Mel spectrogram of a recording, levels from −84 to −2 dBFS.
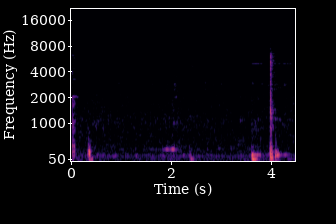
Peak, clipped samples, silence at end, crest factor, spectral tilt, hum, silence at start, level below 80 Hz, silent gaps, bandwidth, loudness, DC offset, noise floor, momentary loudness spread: -20 dBFS; under 0.1%; 0.15 s; 24 dB; -7 dB/octave; none; 0 s; -52 dBFS; none; 7.6 kHz; -42 LUFS; under 0.1%; -70 dBFS; 22 LU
